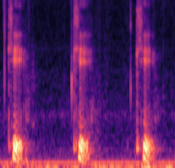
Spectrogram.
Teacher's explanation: then we go into the e as in she vowel monkey since it's in an unstressed syllable it should be very short and low in Pitch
